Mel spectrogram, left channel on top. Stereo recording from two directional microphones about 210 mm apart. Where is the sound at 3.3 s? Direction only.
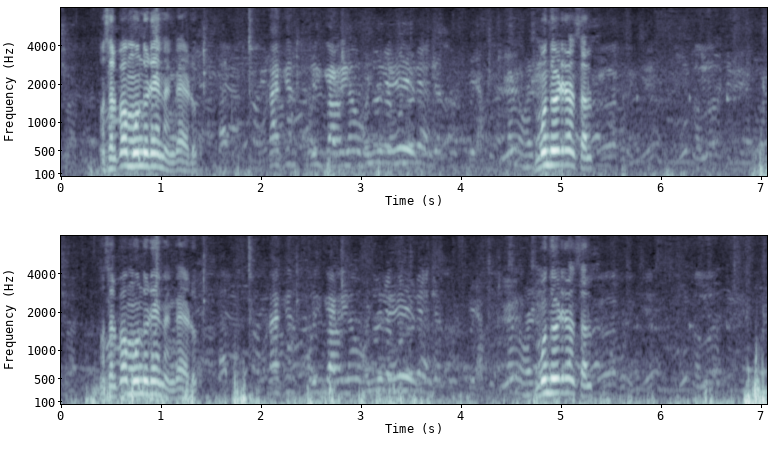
35° left (ahead or behind).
